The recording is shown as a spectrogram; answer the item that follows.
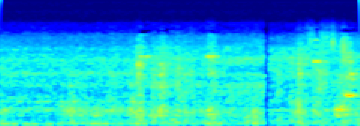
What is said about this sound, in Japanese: ただなんかあの市電が走ってまして路面電車みたいなそれに乗った時に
